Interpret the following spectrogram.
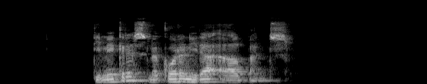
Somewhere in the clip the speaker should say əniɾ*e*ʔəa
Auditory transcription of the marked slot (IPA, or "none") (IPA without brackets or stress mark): a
